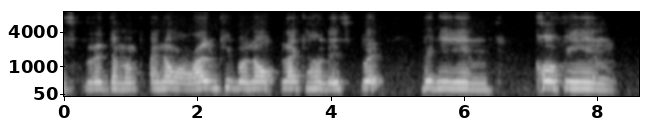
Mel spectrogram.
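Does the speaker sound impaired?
Yes: cerebral palsy; speech described as not normal due to cerebral palsy.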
